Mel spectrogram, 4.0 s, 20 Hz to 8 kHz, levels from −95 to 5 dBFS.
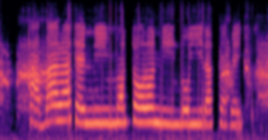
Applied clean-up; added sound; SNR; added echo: neural diffusion model UNIVERSE++.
